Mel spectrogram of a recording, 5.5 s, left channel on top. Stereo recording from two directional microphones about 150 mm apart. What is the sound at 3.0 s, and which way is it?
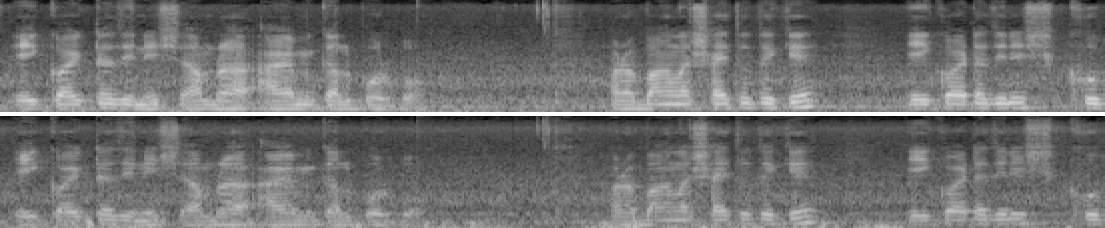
Speech, 25° left (ahead or behind).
